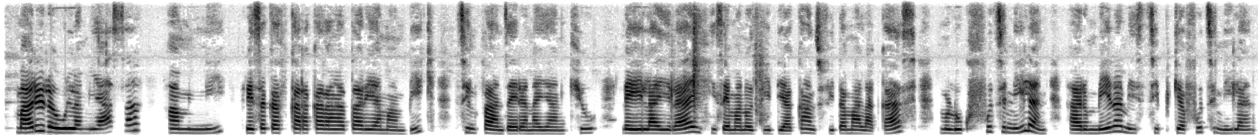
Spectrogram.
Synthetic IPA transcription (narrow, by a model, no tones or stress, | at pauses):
maɾuɾeulunəmiasə | amini | resakəfi̥kaɾakaɾanat̪aɾeamambikʲi̥sinifaːnd͡zajɾanajanikʰiuleilaiɾajiz̥ajmanod̪id̪iakand͡zuv̥it̪əmalaɡ̥asi̥miluku̥fut͡sinilani̥aɾimenəmisi̥t͡sipi̥kʲəfut͡sinilani̥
